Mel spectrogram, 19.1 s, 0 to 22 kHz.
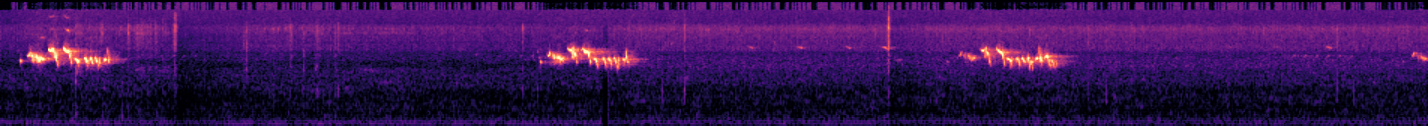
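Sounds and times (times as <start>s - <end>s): bird singing warbling phrases: 0.0s - 19.0s
faint low hum: 0.0s - 19.0s.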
